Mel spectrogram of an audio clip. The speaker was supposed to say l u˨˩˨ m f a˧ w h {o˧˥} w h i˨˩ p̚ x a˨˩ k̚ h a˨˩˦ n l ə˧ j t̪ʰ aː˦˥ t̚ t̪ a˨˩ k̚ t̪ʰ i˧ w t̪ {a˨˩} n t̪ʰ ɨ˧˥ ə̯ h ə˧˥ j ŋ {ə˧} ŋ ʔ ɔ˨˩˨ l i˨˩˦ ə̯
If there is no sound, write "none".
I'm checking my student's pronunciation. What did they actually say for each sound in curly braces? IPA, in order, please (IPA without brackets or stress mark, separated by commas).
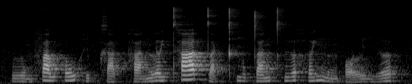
o˧˥, a˧˥, ə˨˩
